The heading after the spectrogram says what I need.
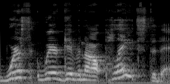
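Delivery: ordinary talk, nothing marked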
